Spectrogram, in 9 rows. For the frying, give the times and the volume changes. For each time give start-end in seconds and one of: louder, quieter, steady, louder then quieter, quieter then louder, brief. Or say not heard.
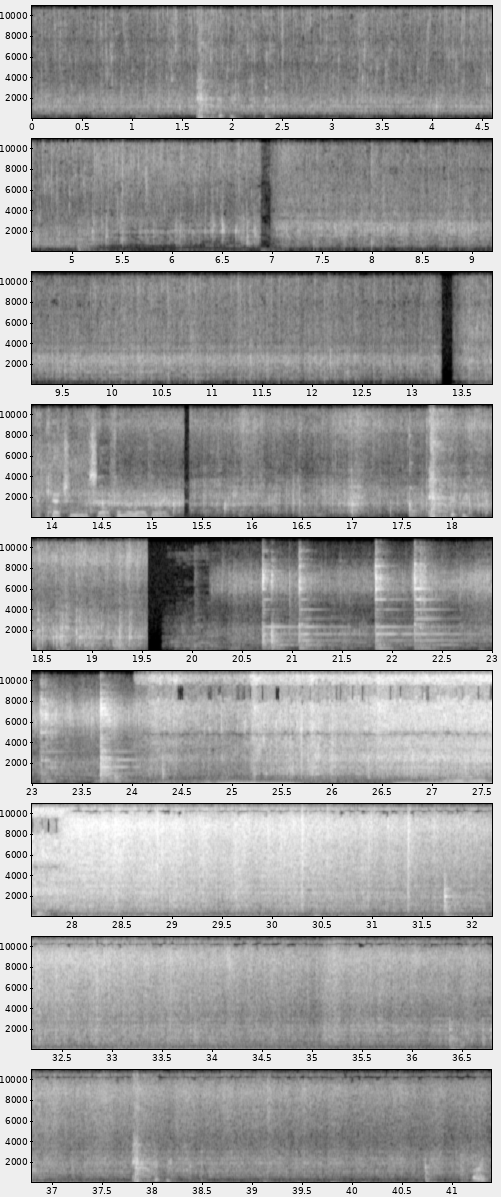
0.0-41.3 louder then quieter.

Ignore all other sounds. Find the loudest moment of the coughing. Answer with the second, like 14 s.
18 s.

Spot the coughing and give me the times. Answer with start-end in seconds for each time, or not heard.
1.6-2.4, 17.8-18.6, 37.8-38.5.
